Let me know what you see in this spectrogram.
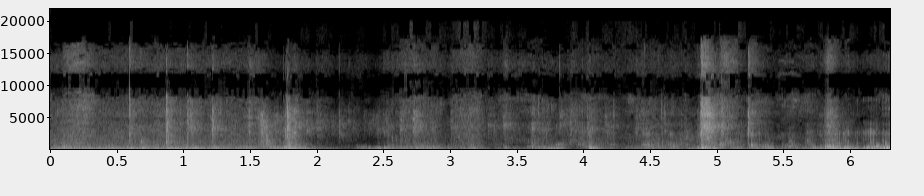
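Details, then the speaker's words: Two sleeping French bulldogs snoring at home, described as snoring a lot: irregular low snuffling and snorting, noisy breathing typical of the flat-faced breed. "you can probably hear them snoring you'll probably hear them in all of my videos they snore a lot they're two frenchies"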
